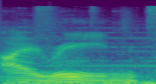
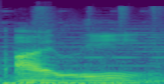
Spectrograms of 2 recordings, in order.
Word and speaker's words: Eileen: with by rings and no it's not Irene it's Eileen why didn't you say it rhymes with Irene they got lots of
